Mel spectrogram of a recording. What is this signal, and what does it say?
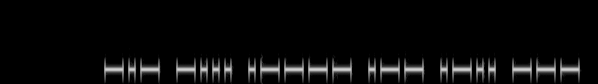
Morse code, heard as a keyed tone, about 21 wpm, 700 Hz. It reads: KB1WLO
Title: USA Callsign DE Callsign 20wpm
